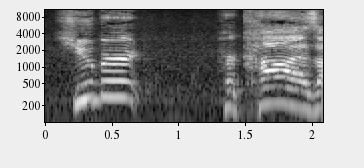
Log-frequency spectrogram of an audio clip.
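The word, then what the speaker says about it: Hubert Hurkacz: Hubert Herkaz on the patch auto. We're going to go with a silent C on that one.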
